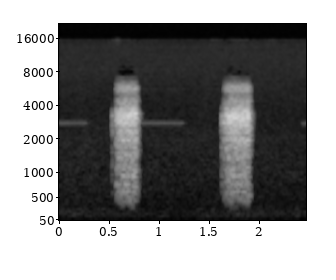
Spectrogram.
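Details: Ringed bush-cricket, Rhacocleis annulata, Biedermannsdorf, Austria, 8 August 2022, possibly rendered by a Pettersson D 100 ultrasound detector: two loud, gritty broadband syllables roughly one second apart, joined by a thin continuous tone.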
